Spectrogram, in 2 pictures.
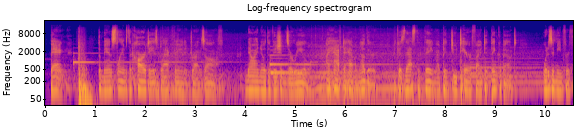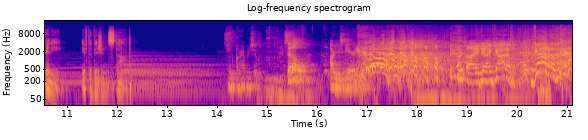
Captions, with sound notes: Bang! The man slams the car to his black van and drives off. Now I know the visions are real. I have to have another because that's the thing I've been too terrified to think about. What does it mean for Finney if the visions stop? - So the Grabber's- - So! Are you scared? (audience laugh) I, I got him! Got him!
